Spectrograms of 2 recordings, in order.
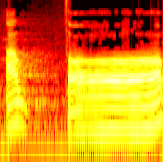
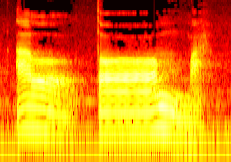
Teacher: Lamnya dimasukkan ke huruf ta. At-tammatu, bukan al-tammah, tapi at-tammatu. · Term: idgham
